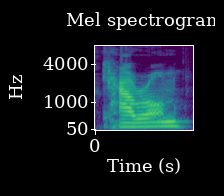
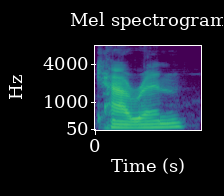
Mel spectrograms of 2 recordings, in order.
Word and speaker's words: Charon: That's Charon, not Karen.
